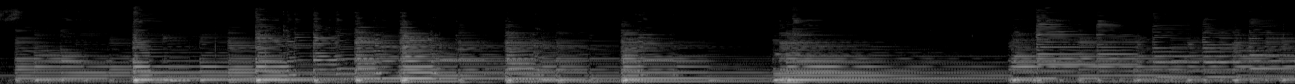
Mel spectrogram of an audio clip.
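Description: Acoustic guitar music: strummed chords, a fresh strum about every second and a bit, each dying away, with one chord left to ring longer around the middle.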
